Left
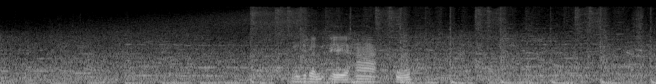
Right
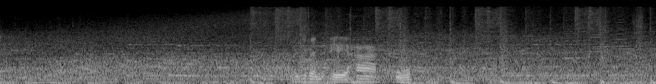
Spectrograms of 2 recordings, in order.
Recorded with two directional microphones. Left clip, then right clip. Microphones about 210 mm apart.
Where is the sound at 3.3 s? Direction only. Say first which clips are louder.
Even; 15° left (ahead or behind).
